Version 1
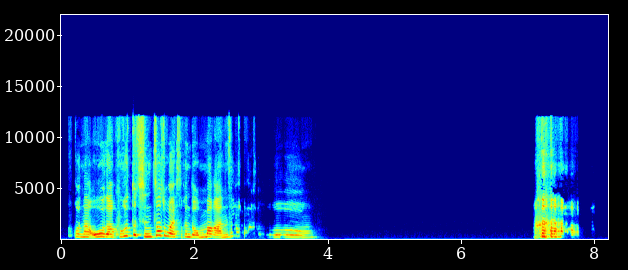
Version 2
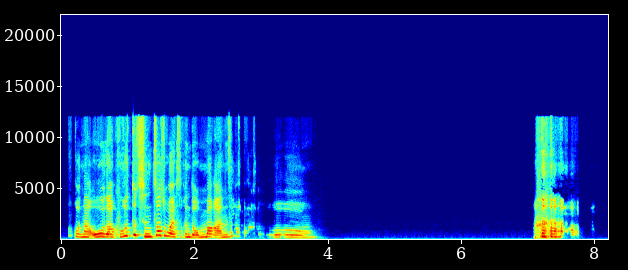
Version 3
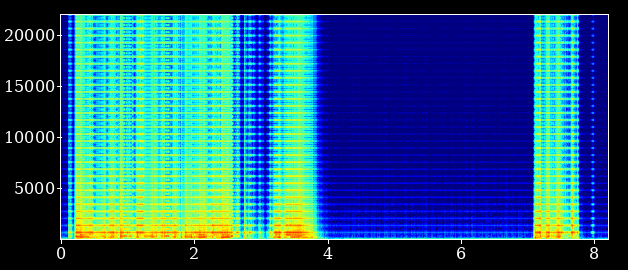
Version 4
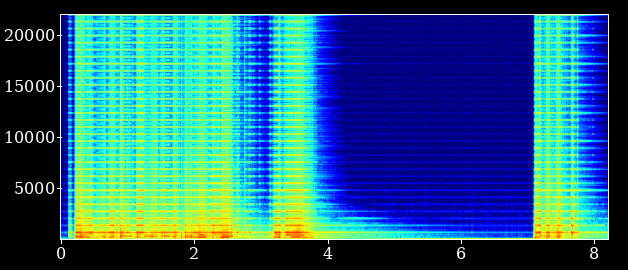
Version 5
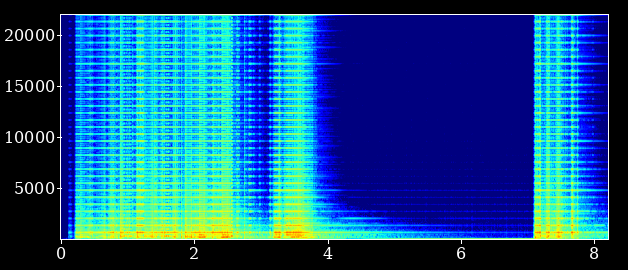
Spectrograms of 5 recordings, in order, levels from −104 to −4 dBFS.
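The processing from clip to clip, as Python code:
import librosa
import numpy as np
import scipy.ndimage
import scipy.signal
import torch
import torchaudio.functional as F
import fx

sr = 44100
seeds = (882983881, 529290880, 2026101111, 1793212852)

y1 = fx.low_shelf(x, sr, hz=410.0, db=9.5)
y1 = y1 * librosa.db_to_amplitude(2.5)
y2 = np.r_[np.sort(y1[:len(y1) // 64 * 64].reshape(-1, 64), axis=1).ravel(), y1[len(y1) // 64 * 64:]]
y2 = fx.over_compress(y2, sr, threshold_db=-25.0, ratio=-1.0)
y2 = y2 * librosa.db_to_amplitude(2.0)
y3 = fx.comb_fb(y2, sr, f0_hz=79.0, decay_s=1.0, harmonics='all', damping=0.0, mix_pct=60)
y3 = fx.rev_freeverb(y3, sr, rt60_s=3.7, hf_ratio=0.35, predelay_ms=90, drr_db=20.0)
y3 = y3 * librosa.db_to_amplitude(7.5)
y4 = fx.fade_in_head(y3, sr, length_s=1.21)
y4 = y4 * librosa.db_to_amplitude(-7.0)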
